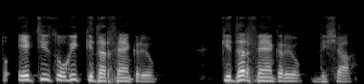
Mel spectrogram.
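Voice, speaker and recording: Chatty Rajasthani-accented maths teacher. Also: male voice, a little high, normal speed, darkish tone, dry recording. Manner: chatty, joking teacher slipping into local dialect. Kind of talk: online exam coaching class.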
